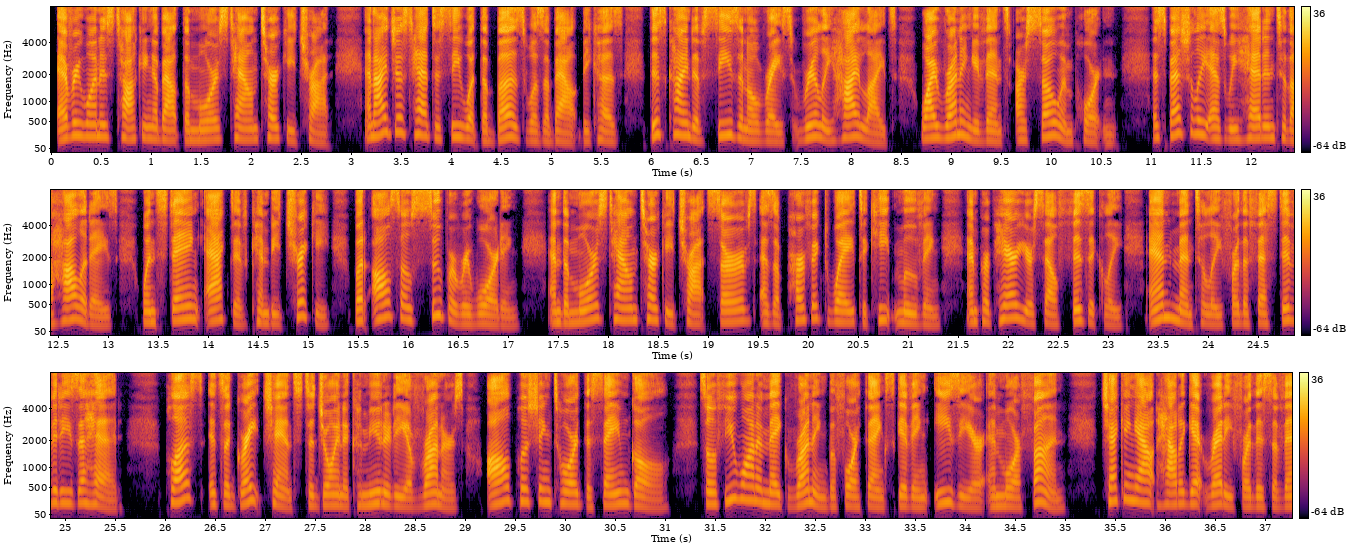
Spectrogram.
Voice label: voiceover; Moorestown Turkey Trot Preview; Thunderbolt Multi Sports; Highlight the upcoming Moorestown Turkey Trot race event, perfect for runners wanting to s; Kaylin AI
